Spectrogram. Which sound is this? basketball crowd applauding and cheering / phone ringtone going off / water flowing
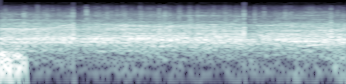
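basketball crowd applauding and cheering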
